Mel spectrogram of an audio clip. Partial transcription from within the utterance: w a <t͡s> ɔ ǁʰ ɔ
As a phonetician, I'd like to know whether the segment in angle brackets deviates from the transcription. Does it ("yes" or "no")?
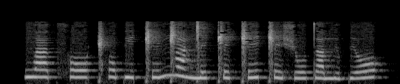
yes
